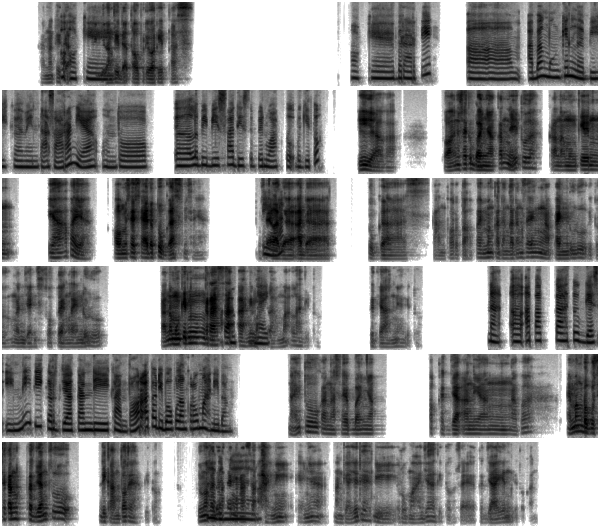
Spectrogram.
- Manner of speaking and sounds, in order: tapping
- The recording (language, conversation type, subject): Indonesian, advice, Mengapa kamu sering meremehkan waktu yang dibutuhkan untuk menyelesaikan suatu tugas?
